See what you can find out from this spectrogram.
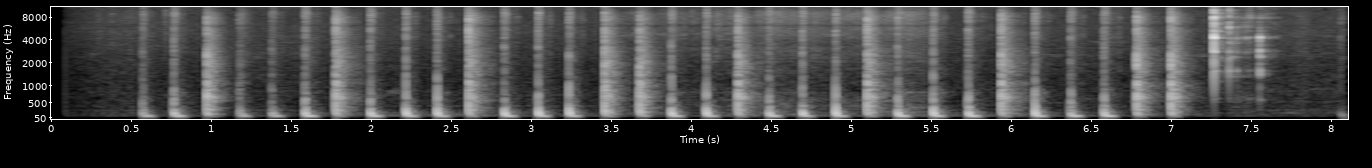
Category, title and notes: Instrument samples > Percussion
Drum imitation i recorded.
